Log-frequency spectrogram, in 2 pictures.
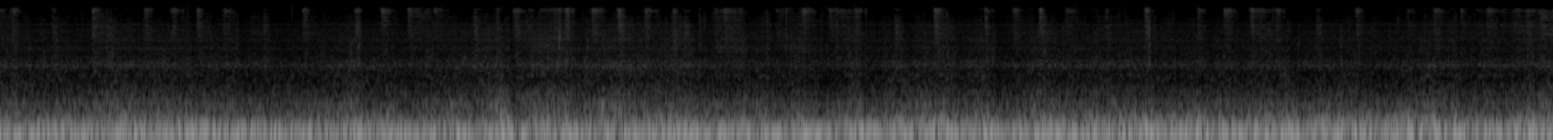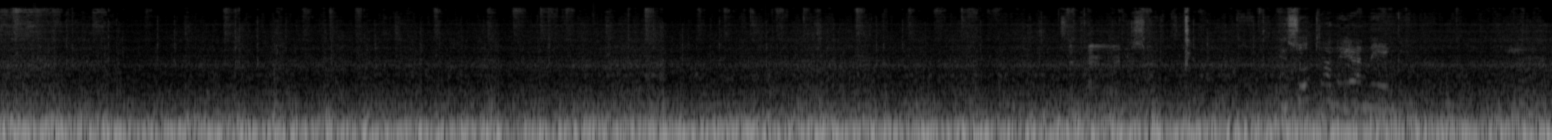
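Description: Steady, loud low rumble of a car driving on a rough unpaved dirt road, heard inside the cabin: tyre and road noise with the engine running.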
